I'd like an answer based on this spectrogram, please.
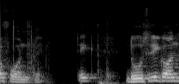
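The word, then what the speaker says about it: Phnom Penh: फ़ोन पे, मतलब PHNOM थी और स्पेलिंग शायद PENH ऐसे है, देख लेना। फ़ोन पे, फ़ोन पे है, फ़ोन पे, फ़ोन पे करके याद रख लो भाई, फ़ोन पे, ठीक है।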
